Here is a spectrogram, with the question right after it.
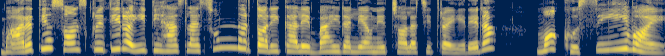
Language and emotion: Nepali, happy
